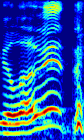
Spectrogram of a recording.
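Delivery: slow, put-on unenthusiastic and sarcastic tone. Retelling how the other speaker asked on the phone: imitating a sarcastic question. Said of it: "it was kind of sarcastic".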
